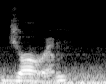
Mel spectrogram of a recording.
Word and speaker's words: Djarum: printed it's spelled to jaram but it's actually pronunciated as jarom without the d because the d is silence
